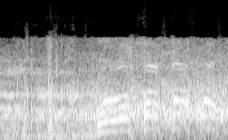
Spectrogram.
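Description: Cricket bat striking the ball with a sharp crack on a big swing, followed by a commentator's excited voice over crowd noise.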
